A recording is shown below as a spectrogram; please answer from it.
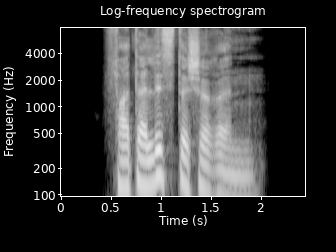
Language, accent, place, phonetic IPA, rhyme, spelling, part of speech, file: German, Germany, Berlin, [fataˈlɪstɪʃəʁən], -ɪstɪʃəʁən, fatalistischeren, adjective, De-fatalistischeren.ogg
- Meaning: inflection of fatalistisch: 1. strong genitive masculine/neuter singular comparative degree 2. weak/mixed genitive/dative all-gender singular comparative degree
